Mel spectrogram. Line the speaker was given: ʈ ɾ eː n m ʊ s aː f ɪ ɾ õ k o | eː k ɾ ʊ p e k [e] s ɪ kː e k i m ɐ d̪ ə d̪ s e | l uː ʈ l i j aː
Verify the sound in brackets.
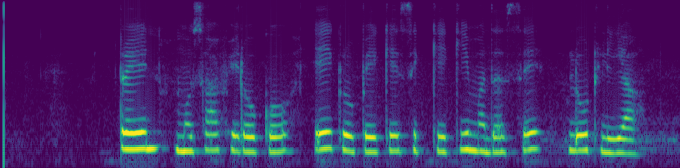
correct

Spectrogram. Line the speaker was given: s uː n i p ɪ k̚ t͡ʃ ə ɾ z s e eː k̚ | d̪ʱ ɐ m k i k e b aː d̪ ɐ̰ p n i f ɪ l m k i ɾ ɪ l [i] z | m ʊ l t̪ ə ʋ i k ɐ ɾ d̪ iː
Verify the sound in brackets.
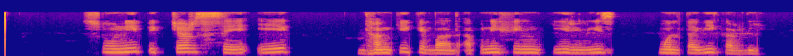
incorrect: iː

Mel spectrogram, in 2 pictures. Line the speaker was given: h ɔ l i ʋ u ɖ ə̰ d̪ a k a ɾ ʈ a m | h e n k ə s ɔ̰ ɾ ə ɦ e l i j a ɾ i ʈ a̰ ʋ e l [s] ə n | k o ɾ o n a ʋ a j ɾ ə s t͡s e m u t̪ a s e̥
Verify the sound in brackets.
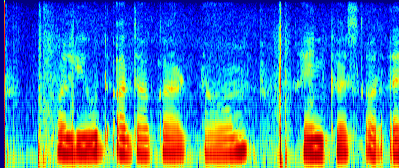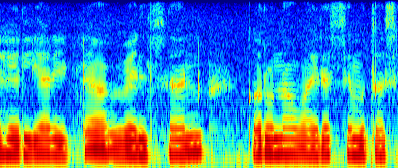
correct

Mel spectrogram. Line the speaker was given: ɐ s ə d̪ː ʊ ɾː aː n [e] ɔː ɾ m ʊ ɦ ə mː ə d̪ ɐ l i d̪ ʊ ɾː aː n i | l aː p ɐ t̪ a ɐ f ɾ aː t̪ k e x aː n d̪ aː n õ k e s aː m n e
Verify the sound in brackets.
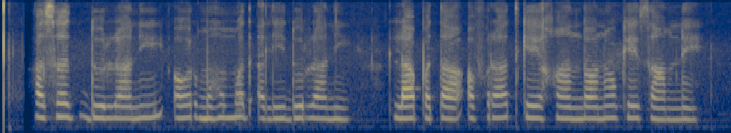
incorrect: i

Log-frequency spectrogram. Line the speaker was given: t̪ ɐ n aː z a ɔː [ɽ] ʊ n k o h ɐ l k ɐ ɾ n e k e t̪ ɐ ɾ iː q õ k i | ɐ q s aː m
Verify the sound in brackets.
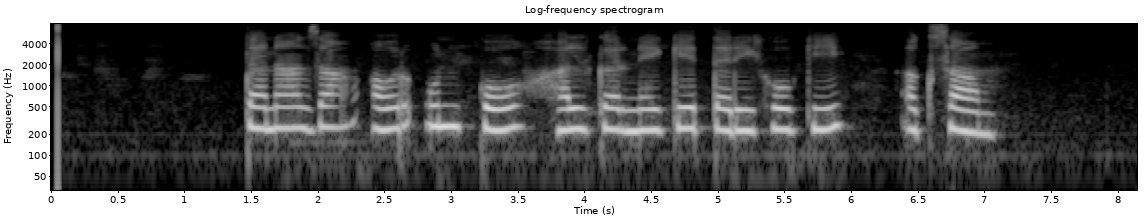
incorrect: ɾ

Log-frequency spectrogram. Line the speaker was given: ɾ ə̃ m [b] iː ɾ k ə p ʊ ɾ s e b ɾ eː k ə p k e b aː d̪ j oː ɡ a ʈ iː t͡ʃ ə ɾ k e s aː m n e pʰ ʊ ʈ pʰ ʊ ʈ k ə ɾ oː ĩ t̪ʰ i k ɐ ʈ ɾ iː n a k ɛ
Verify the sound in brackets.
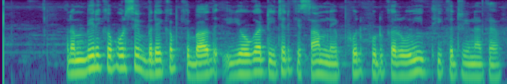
correct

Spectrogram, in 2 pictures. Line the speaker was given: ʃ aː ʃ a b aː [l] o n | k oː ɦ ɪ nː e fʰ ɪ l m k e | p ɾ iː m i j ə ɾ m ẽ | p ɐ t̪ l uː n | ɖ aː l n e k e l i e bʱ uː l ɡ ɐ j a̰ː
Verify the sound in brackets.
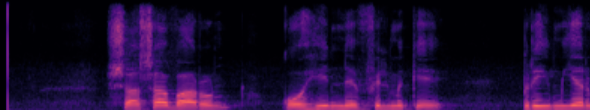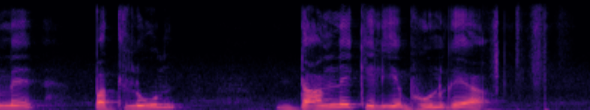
incorrect: ɾ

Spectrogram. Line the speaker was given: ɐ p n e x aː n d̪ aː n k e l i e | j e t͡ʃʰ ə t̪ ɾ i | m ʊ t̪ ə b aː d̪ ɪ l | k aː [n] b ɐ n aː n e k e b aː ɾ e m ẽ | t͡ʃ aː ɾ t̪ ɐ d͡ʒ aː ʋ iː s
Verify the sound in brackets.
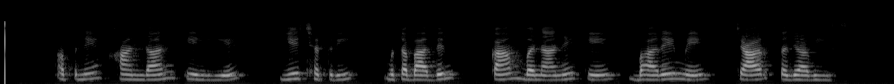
incorrect: m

